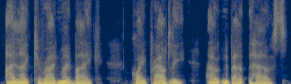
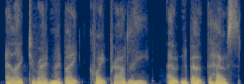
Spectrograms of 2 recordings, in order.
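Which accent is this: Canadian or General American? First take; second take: General American; Canadian. First: A General American accent, resonant in the chest. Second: A Canadian accent, rising, with facial resonance. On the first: "here's general American" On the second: "here's Canadian"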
